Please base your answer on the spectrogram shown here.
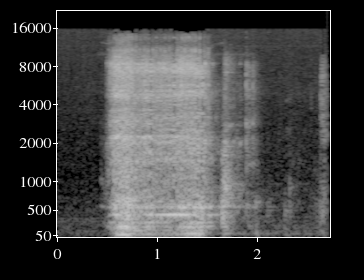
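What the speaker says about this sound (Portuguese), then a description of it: "costurar a manga na cava. Arrematando no início e no final." A sewing machine stitches a sleeve into the armhole of a teddy coat in one loud, steady whir lasting about a second, then a few shorter, quieter bursts and clicks as it slows and stops.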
